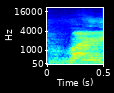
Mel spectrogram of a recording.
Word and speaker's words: writing: Writing. Writing. So this is like a D.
